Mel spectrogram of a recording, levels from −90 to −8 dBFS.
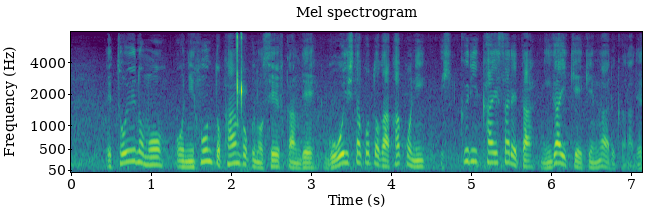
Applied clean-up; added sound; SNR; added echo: none; Finger snapping; 5 dB; none.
